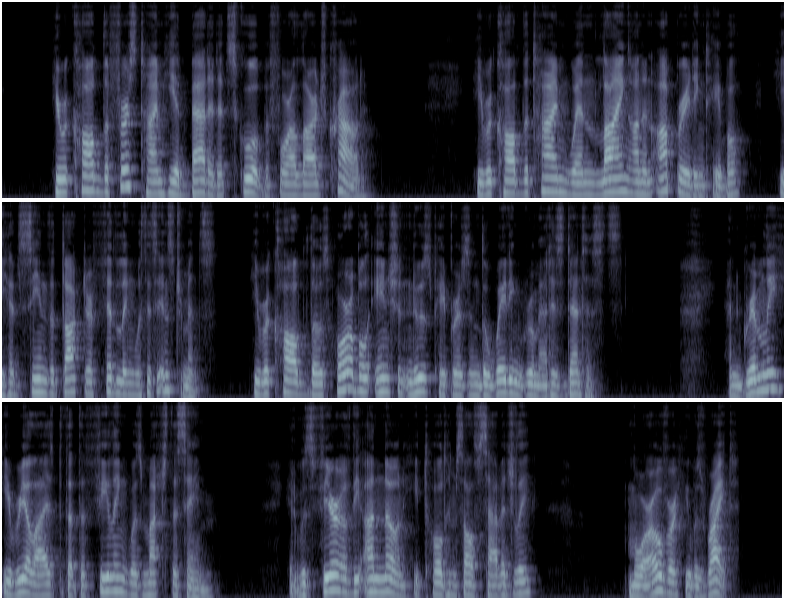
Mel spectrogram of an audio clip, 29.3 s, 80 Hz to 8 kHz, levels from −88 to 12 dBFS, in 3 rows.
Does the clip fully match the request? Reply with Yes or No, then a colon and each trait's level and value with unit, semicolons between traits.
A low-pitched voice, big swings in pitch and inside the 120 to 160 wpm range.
No: low, 130 Hz; average, 3.8 semitones; average, 145 wpm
